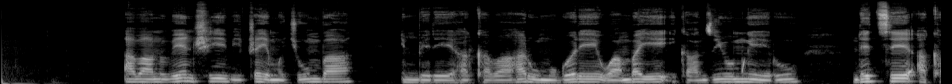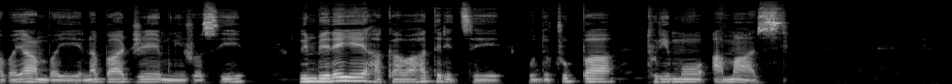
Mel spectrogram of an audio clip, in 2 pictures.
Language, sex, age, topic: Kinyarwanda, male, 25-35, health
